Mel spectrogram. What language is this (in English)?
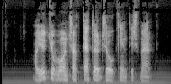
Hungarian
